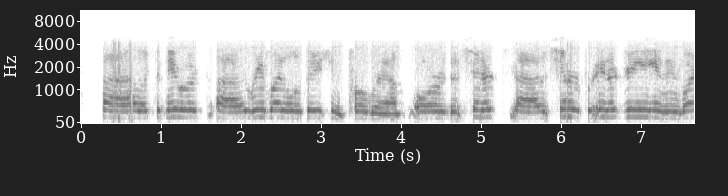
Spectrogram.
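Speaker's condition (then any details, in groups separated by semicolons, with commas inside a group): Cerebral palsy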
